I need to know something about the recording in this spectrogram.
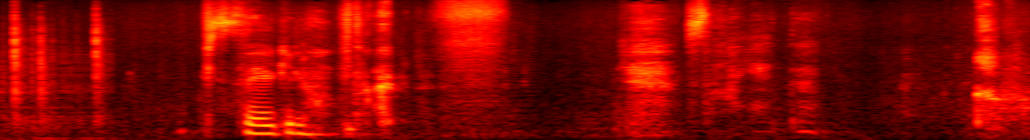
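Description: A young woman speaks playfully and laughs.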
